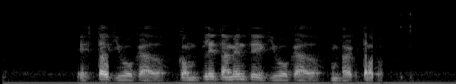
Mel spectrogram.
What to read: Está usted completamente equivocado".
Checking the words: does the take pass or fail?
fail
